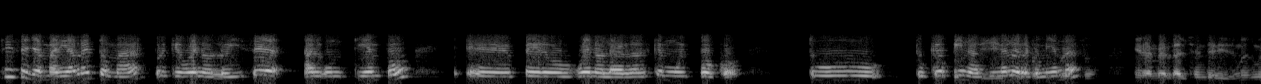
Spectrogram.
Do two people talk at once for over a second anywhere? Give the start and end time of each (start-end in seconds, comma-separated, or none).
9.6-10.9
